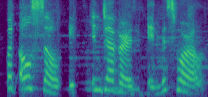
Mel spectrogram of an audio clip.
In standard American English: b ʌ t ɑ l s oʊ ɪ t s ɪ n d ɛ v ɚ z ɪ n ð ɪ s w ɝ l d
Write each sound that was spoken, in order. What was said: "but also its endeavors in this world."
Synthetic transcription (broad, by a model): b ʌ t ɑ l s oʊ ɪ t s ɪ n d ɛ v ɚ z ɪ n ð ɪ s w ɝ l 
